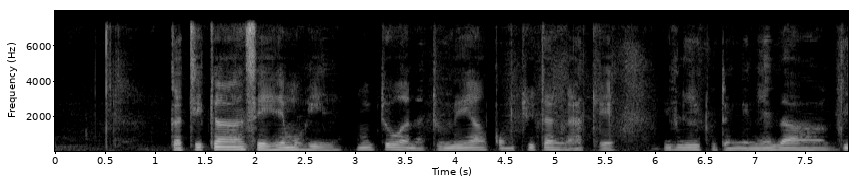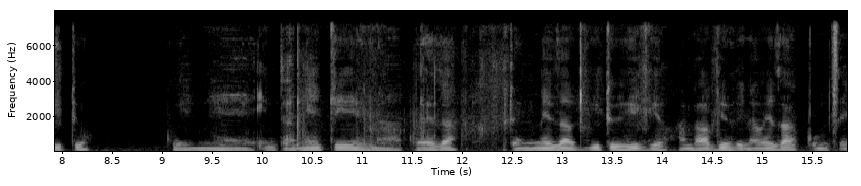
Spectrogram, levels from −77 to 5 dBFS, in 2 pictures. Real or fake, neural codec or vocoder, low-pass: fake; codec, 44.1 kHz, 3.4 kbps, Pupu-Codec; 7.2 kHz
